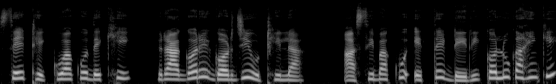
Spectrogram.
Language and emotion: Odia, neutral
